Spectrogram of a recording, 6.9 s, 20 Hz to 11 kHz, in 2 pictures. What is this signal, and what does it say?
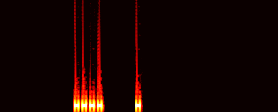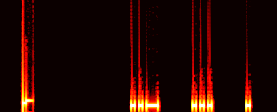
Morse code, heard as a keyed tone, about 25 wpm, spaced as for 14 wpm, 700 Hz. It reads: HE USE
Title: 3x Character Spacing - Top 100 Words - 25wpm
